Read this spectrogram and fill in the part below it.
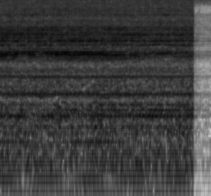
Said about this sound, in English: Oh, and there goes the fridge. I am sorry. I hate that fridge.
